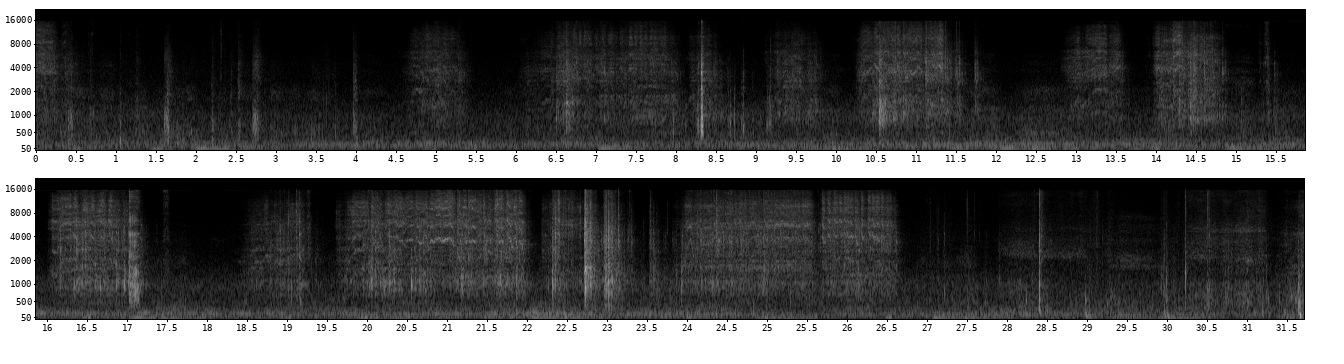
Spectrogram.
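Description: Small electric RC crawler truck driving in short bursts, its motor and gears whining and grinding with each throttle pull as it crawls over tree roots, with quieter pauses between.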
